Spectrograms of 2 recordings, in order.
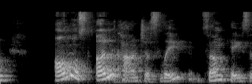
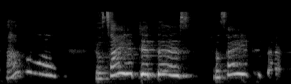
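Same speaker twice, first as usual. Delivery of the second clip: put-on very high little-kid tattle; singled-out accusation in a high child's voice; tattling children. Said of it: "the children did start to say it".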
